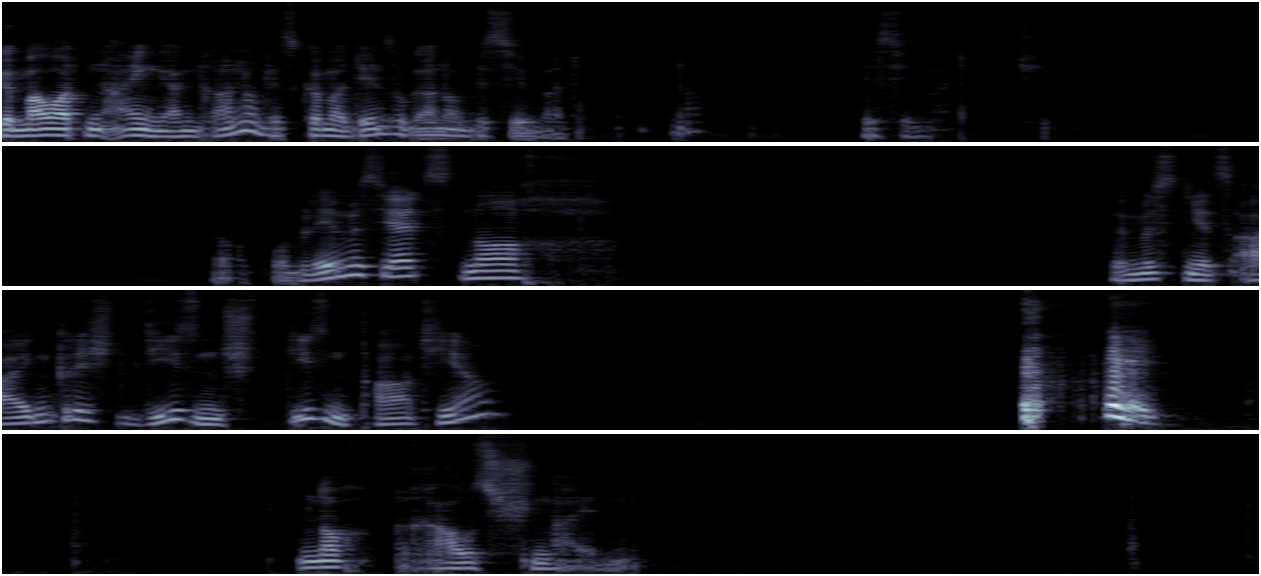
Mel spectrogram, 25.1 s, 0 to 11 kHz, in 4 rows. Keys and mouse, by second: 1.3 click, 2.4 click, 3.3-9.1 drag, 9.2-13.1 middle drag, 13.7-15.1 drag, 16.2-19.0 drag, 19.0 middle click, 19.7 click, 20.3-25.1 middle drag.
